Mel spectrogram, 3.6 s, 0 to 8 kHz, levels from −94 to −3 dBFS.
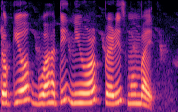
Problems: constant background noise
